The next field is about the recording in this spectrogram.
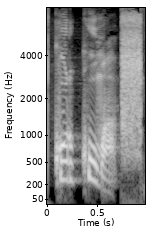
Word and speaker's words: куркума: Куркума. Верное произношение этого слова встречается редко. Мы чаще всего говорим куркума, однако правильно куркума.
